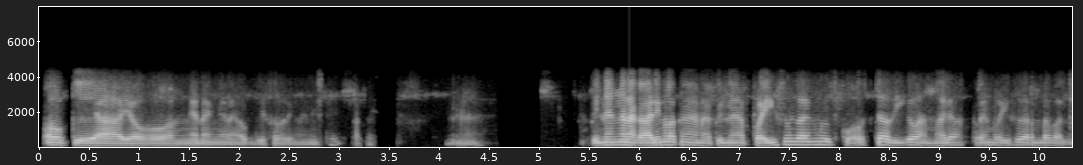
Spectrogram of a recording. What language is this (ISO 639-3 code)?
mal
